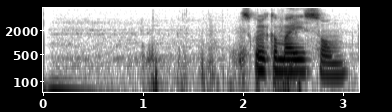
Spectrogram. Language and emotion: Russian, neutral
